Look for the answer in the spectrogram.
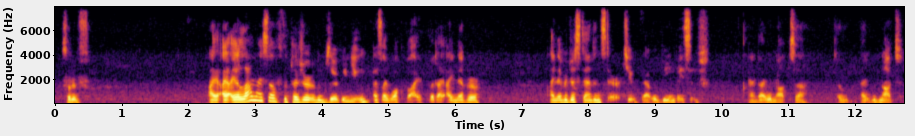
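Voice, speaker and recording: In this ASMR roleplay, a woman with a deep, husky, dark voice and vocal fry acts as a friendly stranger addressing the listener. She rambles and hesitates, frequently restarting and correcting herself, earnest and chatty with light laughs. The audio quality is poor.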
